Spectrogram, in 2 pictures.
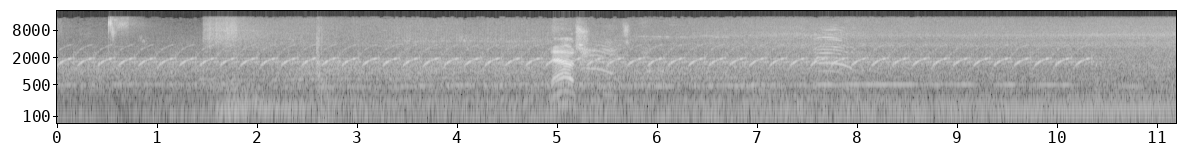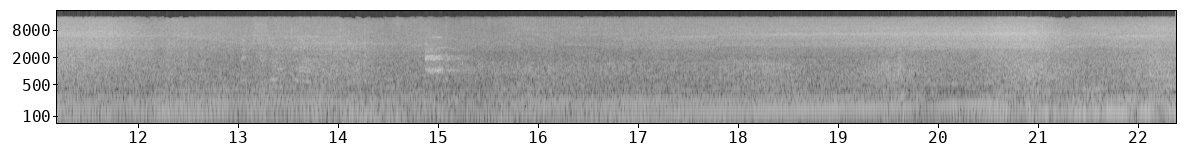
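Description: A car engine hums and revs as the car drives along a road.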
